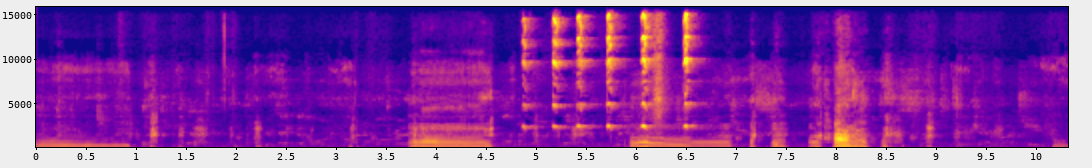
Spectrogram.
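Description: A Miniature Pinscher makes drawn-out, moaning groans and grumbles while playing.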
